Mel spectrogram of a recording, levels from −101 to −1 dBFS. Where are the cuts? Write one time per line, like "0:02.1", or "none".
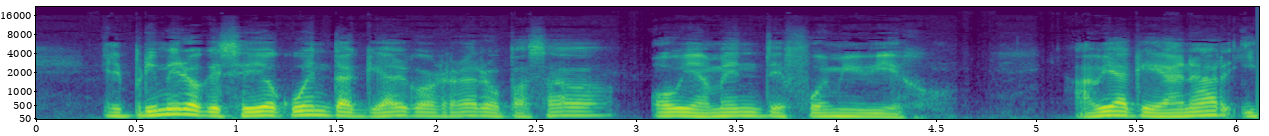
0:05.0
